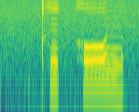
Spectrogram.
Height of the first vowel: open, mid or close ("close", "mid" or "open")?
mid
